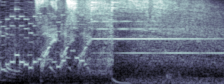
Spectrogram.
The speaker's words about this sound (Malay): Okay, lepas bunyi loceng eh,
